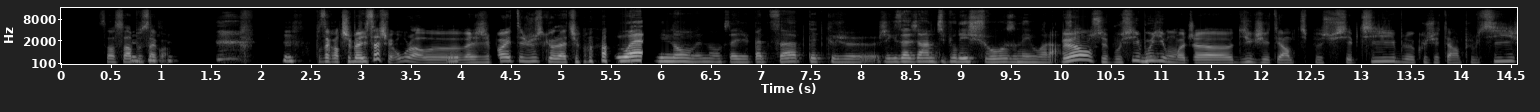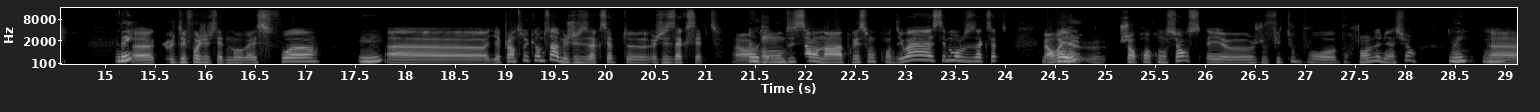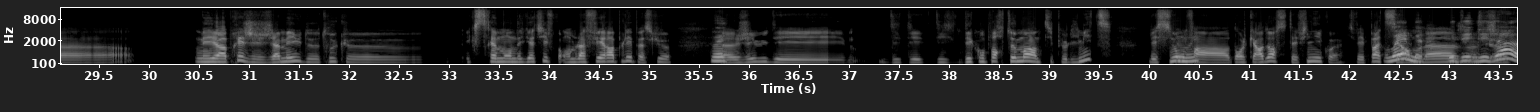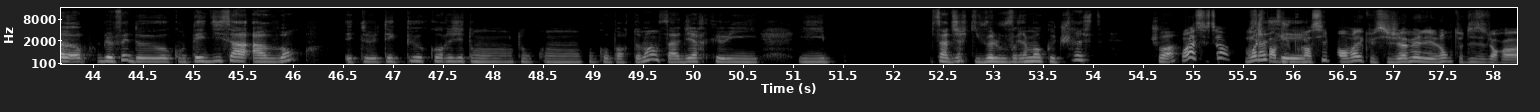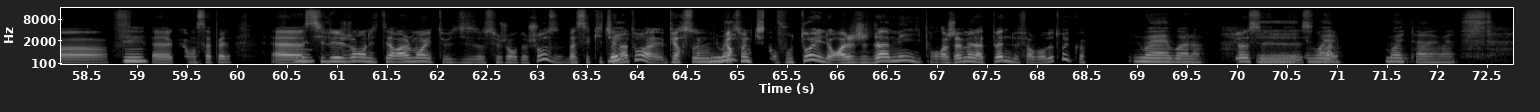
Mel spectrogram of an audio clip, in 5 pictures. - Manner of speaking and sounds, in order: laugh; chuckle; laughing while speaking: "tu vois ?"; chuckle; other background noise; drawn out: "heu"; put-on voice: "Ouais, c'est bon, je les accepte"; drawn out: "heu"; drawn out: "heu"; stressed: "avant"
- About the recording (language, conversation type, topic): French, unstructured, Penses-tu que la vérité doit toujours être dite, même si elle blesse ?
